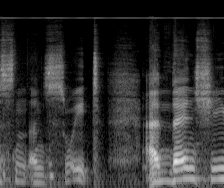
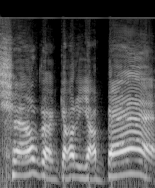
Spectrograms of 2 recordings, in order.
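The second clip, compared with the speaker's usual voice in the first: put-on, loud, pitched-up American accent, called out; 6 semitones higher, 7 dB louder than usual. Speaker tries again quoting Miss Hannigan, now in an American accent. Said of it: "But of course with an American accent".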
